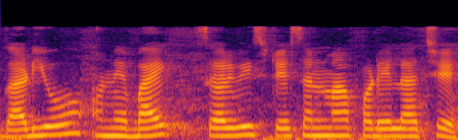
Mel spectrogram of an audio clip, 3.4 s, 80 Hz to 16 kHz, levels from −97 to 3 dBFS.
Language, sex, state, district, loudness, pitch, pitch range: Gujarati, female, Gujarat, Gandhinagar, -16 LUFS, 200 Hz, 190-210 Hz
